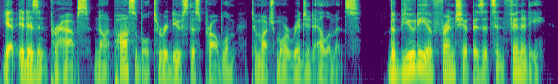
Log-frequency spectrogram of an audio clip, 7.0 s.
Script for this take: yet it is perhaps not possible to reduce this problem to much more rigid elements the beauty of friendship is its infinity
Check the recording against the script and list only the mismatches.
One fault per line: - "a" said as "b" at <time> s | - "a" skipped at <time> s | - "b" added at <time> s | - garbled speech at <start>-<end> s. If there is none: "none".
- "is" said as "isn't" at 0.3 s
